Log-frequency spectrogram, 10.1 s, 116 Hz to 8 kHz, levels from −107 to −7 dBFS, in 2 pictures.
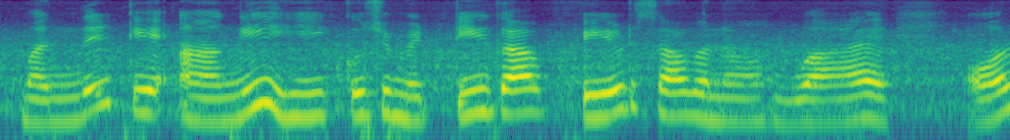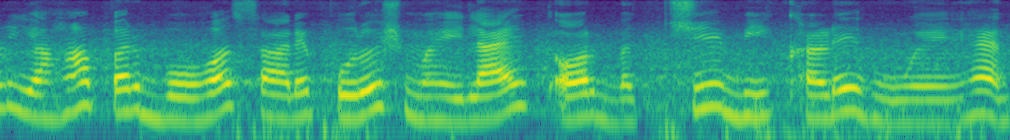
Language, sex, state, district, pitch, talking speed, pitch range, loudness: Hindi, female, Bihar, Saran, 240 Hz, 150 wpm, 215-265 Hz, -18 LUFS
